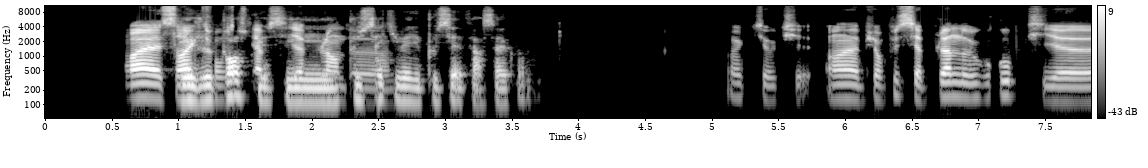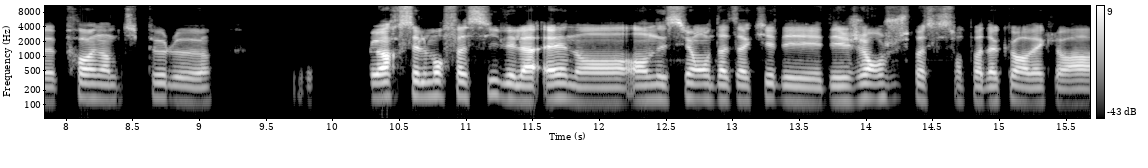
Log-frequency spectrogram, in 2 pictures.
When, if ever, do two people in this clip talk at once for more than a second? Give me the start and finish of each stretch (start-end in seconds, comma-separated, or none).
1.0-2.6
